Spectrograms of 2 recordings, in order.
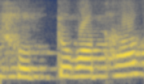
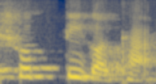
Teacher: যখন সত্য বলছি তখন কিন্তু শেষে কোন স্বর ধ্বনির আগমন হয়নি যখন ধ্বনিটা পরিবর্তন হয়ে সত্যি হয়েছে তখন লাস্টে একটা ই স্বর ধ্বনি আসছে তাহলে এটাকে বলবো অন্ত সরাগম আশা করছি তোমরা ধ্বনির যে আগমনের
